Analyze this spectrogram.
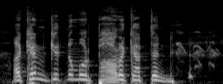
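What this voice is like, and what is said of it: Scottish-accented imitation of Scotty. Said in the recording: “I just went into Scotty from Star Trek a little bit there.”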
